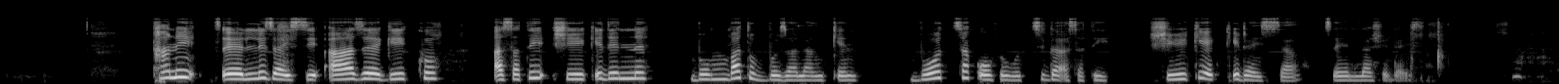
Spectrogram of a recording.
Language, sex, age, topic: Gamo, female, 25-35, government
